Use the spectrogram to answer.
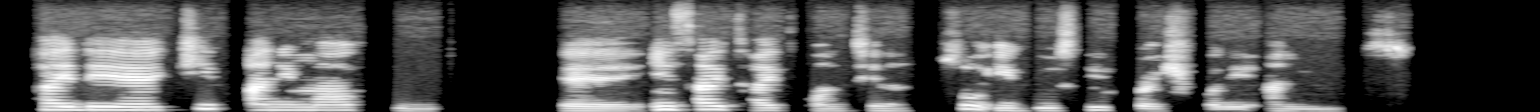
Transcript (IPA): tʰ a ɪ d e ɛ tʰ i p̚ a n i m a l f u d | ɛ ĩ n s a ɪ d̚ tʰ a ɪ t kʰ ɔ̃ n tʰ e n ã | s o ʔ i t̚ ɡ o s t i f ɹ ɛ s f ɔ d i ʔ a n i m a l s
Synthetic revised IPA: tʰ a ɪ d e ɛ kʰ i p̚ a n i m a l f u d | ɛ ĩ n s a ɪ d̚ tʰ a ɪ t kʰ ɔ̃ n tʰ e n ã | s o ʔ i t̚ ɡ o s t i f ɹ ɛ ʃ f ɔ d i ʔ a n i m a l s

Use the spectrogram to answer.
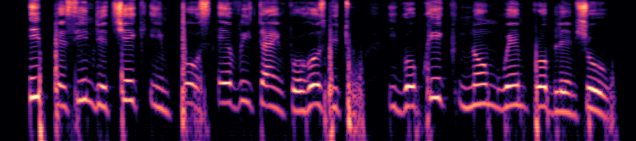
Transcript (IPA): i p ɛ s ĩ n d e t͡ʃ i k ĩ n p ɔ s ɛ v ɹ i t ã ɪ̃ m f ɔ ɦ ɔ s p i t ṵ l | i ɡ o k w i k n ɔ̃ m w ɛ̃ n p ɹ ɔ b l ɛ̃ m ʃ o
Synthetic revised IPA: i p ɛ s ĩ n d e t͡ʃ e k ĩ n p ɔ s ɛ v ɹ i t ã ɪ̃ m f ɔ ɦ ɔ s p i t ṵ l | i ɡ o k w i k n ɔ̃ m w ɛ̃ n p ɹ ɔ b l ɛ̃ m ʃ o

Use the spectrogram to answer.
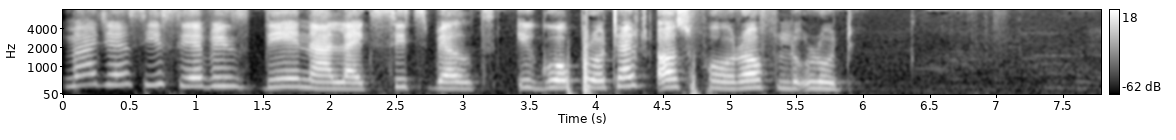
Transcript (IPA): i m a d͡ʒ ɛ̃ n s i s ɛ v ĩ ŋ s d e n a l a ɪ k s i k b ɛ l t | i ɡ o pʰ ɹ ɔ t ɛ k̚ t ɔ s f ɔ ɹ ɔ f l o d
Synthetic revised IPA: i m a d͡ʒ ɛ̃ n s i s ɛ v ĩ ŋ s d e n a l a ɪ k s i t b ɛ l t | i ɡ o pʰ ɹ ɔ t ɛ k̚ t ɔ s f ɔ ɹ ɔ f ɹ o d

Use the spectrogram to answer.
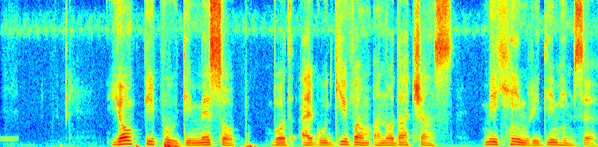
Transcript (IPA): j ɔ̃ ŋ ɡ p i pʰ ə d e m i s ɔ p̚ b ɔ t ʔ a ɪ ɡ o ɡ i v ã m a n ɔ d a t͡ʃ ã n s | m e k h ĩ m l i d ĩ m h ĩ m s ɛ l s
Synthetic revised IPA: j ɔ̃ ŋ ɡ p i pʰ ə d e m ɛ s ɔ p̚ b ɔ t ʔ a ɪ ɡ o ɡ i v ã m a n ɔ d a t͡ʃ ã n s | m e k h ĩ m ɹ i d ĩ m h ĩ m s ɛ l f

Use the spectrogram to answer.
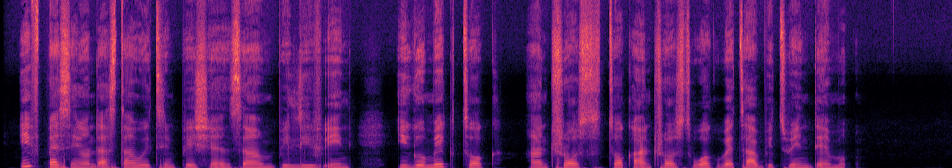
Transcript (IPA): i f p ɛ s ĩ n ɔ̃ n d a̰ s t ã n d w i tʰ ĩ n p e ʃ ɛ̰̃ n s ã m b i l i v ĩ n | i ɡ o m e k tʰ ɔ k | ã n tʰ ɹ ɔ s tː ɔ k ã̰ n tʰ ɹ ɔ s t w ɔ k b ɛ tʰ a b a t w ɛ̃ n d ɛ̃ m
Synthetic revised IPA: i f p ɛ s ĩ n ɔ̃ n d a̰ s t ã n d w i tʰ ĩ n p e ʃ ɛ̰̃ n s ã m b i l i v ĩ n | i ɡ o m e k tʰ ɔ k | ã n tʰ ɹ ɔ s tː ɔ k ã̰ n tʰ ɹ ɔ s t w ɔ k b ɛ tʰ a b i t w ĩ n d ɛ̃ m

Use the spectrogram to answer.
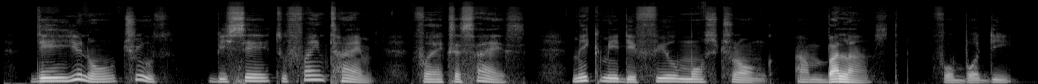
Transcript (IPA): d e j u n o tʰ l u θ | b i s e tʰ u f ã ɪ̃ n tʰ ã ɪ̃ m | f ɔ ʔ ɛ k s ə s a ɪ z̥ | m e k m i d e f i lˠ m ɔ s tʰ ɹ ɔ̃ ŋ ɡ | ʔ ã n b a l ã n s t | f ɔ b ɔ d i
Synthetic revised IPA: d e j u n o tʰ ɹ u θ | b i s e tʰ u f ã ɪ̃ n tʰ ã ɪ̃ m | f ɔ ɛ k s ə s a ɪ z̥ | m e k m i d e f i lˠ m ɔ s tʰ ɹ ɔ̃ ŋ ɡ | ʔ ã n b a l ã n s t | f ɔ b ɔ d i

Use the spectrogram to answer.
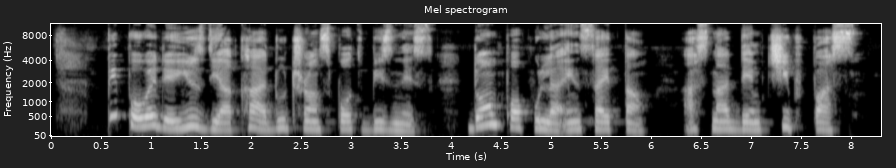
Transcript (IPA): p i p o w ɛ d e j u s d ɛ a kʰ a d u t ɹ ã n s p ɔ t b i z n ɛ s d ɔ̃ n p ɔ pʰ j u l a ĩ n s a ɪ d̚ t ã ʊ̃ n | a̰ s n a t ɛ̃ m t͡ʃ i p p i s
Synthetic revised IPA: p i p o w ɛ d e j u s d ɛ a kʰ a d u t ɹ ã n s p ɔ t b i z n ɛ s d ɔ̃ n p ɔ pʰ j u l a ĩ n s a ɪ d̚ t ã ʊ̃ n | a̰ s n a d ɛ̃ m t͡ʃ i p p a s

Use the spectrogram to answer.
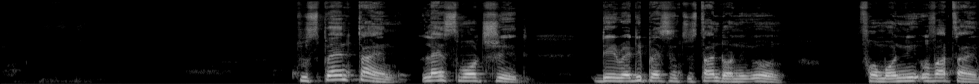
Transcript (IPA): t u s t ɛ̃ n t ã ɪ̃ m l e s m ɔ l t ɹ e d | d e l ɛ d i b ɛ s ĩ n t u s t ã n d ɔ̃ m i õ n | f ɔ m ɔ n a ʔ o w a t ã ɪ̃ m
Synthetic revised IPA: t u s p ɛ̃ n t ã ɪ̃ m l ɛ s m ɔ l t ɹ e d | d e ɹ ɛ d i p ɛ s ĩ n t u s t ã n d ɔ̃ n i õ n | f ɔ m ɔ n i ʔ o v a t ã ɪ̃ m

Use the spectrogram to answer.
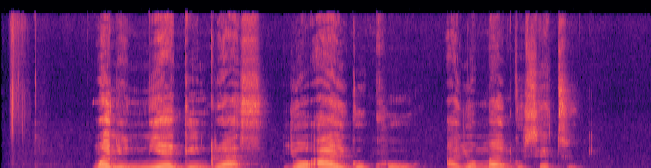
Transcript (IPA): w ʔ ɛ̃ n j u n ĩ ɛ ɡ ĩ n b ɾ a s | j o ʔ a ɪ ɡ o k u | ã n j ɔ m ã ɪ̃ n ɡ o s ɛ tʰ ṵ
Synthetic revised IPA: w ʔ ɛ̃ n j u n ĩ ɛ ɡ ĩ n ɡ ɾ a s | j ɔ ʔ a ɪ ɡ o kʰ u | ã n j ɔ m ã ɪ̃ n ɡ o s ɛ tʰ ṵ

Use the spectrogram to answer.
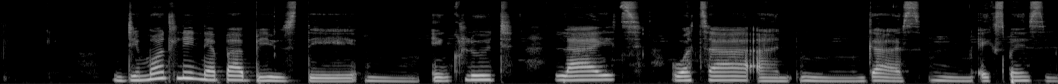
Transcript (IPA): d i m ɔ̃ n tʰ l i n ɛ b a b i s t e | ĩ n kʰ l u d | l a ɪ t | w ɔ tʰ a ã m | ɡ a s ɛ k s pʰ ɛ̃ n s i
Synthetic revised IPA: d i m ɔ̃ n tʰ l i n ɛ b a b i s d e | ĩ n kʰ l u d | l a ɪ t | w ɔ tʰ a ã n | ɡ a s ɛ k s p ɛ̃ n s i

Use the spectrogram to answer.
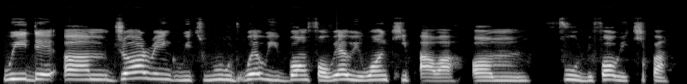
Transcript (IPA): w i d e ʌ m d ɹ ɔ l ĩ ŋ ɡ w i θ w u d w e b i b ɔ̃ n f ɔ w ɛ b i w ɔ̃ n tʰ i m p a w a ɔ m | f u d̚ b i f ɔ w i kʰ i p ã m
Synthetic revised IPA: w i d e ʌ m d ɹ ɔ ɹ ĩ ŋ ɡ w i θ w u d w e w i b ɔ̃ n f ɔ w ɛ w i w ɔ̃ n kʰ i p a w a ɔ m | f u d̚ b i f ɔ w i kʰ i p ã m

